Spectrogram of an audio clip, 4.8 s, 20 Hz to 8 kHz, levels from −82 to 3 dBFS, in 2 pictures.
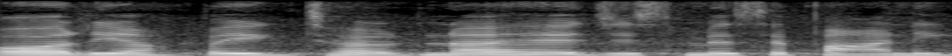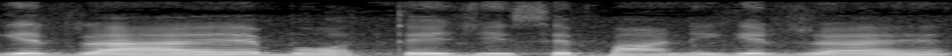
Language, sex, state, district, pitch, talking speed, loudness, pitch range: Hindi, female, Chhattisgarh, Bastar, 225 Hz, 240 wpm, -16 LUFS, 220-230 Hz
